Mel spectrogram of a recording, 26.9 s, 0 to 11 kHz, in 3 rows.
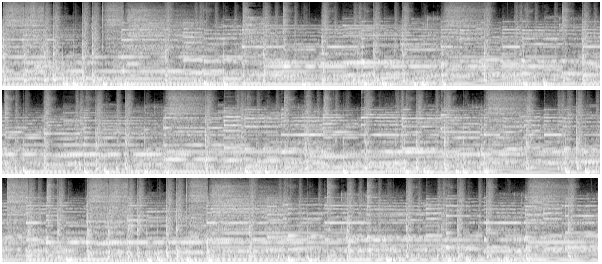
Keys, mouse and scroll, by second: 0.2 click, 1.0 Tab, 1.6 a, 2.7 e, 7.3 scroll down 1, 7.4 middle click, 8.0 scroll up 1, 8.2 middle click, 8.9 click, 10.0 KP_1, 10.5-11.2 scroll down 1, 11.2 Tab, 11.4 click, 11.8-12.4 shift+middle drag, 12.4-12.9 scroll up 2, 12.9-13.3 shift+middle drag, 13.3 Tab, 13.6 scroll up 1, 13.8 Tab, 13.9 click, 14.2 Tab, 16.4 k, 22.2 click, 23.2 ctrl+shift+b, 25.9 k.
